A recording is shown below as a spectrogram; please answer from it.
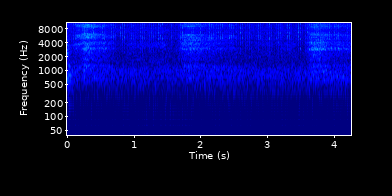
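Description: A person breathing out softly close to the microphone, three faint breaths about two seconds apart.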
